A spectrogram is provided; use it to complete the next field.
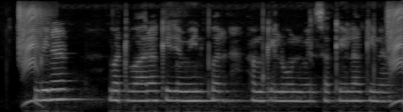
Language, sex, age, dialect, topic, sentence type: Bhojpuri, female, 18-24, Western, banking, question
